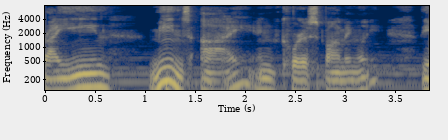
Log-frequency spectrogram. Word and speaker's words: Ayin: the pronunciation of the ien is also very significant as are all the letters and it is often mispronounced as a silent letter however ayn's correct sound is guttural it's a throat sound which stimulates the thyroid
